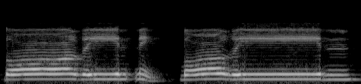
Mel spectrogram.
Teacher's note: غی کو اسٹریچ کر سکتے ہیں آپ 2 4 6 لیکن طا کو نہیں، ناٹ مور دین 2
